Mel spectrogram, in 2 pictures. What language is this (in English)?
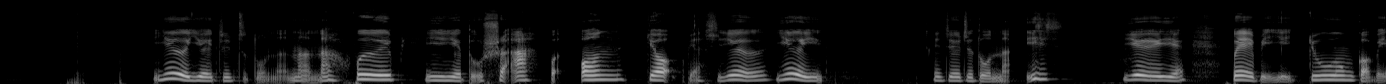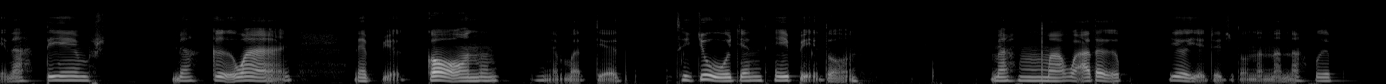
Mazatlán Mixe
